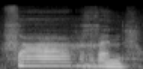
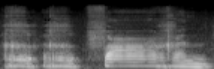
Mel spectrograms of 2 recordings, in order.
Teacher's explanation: O A ele é longo e o R é na garganta.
